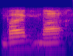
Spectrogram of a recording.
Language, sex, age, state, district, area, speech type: Bodo, male, 18-30, Assam, Kokrajhar, rural, conversation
